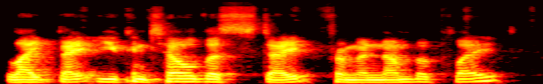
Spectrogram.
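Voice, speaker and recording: A man's voice: mid-range voice, level tone, normal speed, fairly bright tone. An Australian man casually commentating a livestream while he plays, rambling and thinking aloud with frequent self-corrections. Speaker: game design streamer.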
